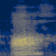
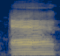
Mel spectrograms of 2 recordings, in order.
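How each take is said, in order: First: The vowel is a dark, backed ah. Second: The vowel is a light, fronted a. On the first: "dark ah" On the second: "light a"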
